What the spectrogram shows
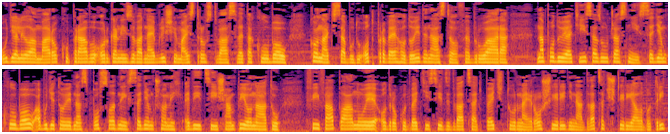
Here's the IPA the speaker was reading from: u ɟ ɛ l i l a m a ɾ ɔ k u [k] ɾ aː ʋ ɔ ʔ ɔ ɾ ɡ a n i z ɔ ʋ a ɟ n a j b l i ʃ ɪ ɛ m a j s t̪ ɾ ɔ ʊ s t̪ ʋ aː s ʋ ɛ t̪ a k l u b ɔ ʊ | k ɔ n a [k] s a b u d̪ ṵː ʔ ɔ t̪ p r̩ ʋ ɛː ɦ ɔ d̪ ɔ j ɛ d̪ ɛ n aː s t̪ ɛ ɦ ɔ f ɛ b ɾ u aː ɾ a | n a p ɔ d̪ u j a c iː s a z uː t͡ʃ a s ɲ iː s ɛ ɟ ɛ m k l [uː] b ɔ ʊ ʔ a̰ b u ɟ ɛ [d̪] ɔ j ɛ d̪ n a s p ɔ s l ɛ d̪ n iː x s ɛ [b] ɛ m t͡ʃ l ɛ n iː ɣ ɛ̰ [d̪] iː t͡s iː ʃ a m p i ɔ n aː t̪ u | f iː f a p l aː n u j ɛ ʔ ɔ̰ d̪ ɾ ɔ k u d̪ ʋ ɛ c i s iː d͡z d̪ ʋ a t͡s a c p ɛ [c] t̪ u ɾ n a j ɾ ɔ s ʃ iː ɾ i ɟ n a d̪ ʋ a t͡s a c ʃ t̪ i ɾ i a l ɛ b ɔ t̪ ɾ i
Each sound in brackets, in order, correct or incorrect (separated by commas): incorrect, incorrect, incorrect, incorrect, incorrect, correct, correct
